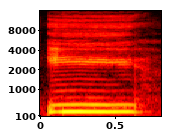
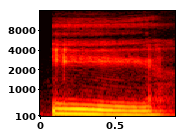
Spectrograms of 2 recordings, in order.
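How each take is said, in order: First: The long vowel is said on a high pitch. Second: The long vowel is said on a low pitch. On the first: "And then high tone" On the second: "And now a long version"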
